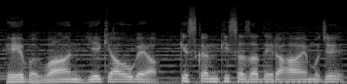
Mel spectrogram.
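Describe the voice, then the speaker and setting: A haughty rich man of a cartoon moral tale, acted by a man, mid-pitched and status-obsessed. He talks in a scolding, self-important way, with faint music underneath. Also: level tone, moderate pace, natural voice. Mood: distraught. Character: proud, status-conscious rich brother and father of the bride. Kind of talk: Hindi moral-story cartoon dialogue.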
